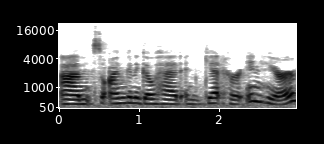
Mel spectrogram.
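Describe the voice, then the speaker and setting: A woman with an American accent speaks at a high pitch. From Virginia. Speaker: magazine beauty director, interviewer. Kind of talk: live-streamed interview. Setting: live video stream.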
